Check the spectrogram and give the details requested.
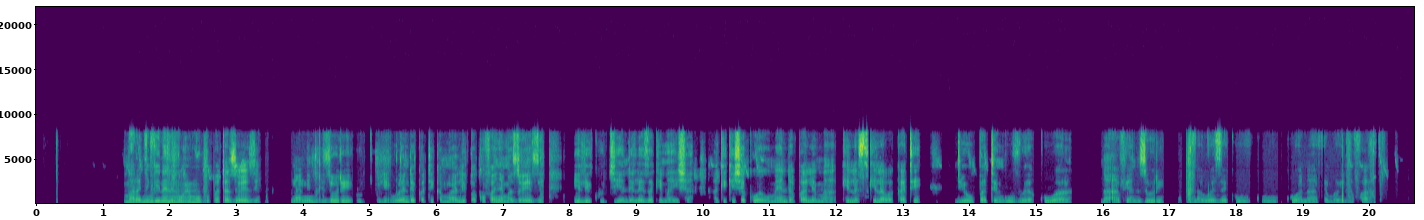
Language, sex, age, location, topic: Swahili, male, 36-49, Kisumu, health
